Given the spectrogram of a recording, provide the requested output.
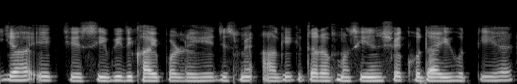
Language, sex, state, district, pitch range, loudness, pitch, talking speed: Hindi, female, Uttar Pradesh, Lalitpur, 170-180 Hz, -18 LUFS, 175 Hz, 185 wpm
